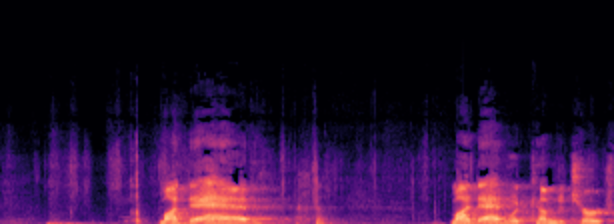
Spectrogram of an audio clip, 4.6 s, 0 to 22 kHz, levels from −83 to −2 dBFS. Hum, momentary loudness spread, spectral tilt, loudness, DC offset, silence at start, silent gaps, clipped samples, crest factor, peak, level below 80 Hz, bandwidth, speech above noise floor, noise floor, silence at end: none; 22 LU; -4.5 dB/octave; -16 LUFS; under 0.1%; 0.35 s; none; under 0.1%; 20 dB; 0 dBFS; -46 dBFS; 12 kHz; 31 dB; -48 dBFS; 0 s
